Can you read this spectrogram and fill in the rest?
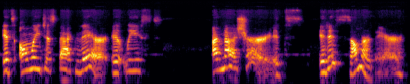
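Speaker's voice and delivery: put-on unsure little girl, rising and eager; young girl Lucy. Lucy explains the wardrobe to the faun, lightly voiced eager girl. Lucy's voice, higher.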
